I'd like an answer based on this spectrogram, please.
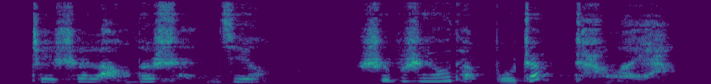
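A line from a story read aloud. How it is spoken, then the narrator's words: Very hushed voices. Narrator (Chinese): 他们都把声音压得很低很低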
